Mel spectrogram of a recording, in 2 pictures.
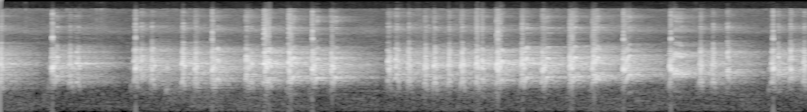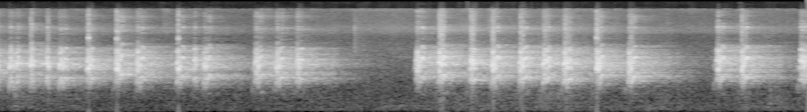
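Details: Busy, excited chattering of a yellow-vented bulbul, played to attract wild females and males; long runs of scratchy, rapidly pulsing notes in phrases of one to two seconds, broken by a few brief quieter gaps.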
